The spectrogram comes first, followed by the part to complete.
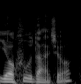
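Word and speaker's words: יהודה: 레아가 넷째 아들인 유다 히브리 발음은 여다죠.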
